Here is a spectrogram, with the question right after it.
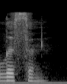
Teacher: listen is one of those words in which we always omit the T sound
